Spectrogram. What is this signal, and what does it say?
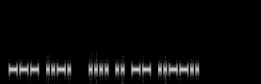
Morse code, heard as a keyed tone, about 46 wpm, 700 Hz. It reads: OF HIM?
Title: Sentences from Top 1000 Words - Review Part 3 - 45wpm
